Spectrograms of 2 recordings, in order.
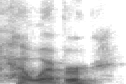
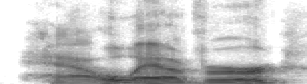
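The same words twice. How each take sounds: First: Said in the usual way. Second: A playful long "howeeever" before the point; slow drawn-out however. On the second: Real, not acted. Streamer teasing the chat with a slow, rising "however". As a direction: stretch "however" out slowly, rising at the end. Repeated word, second stretched.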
